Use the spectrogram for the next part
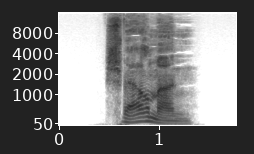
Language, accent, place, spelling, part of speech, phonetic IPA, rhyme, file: German, Germany, Berlin, Schwärmern, noun, [ˈʃvɛʁmɐn], -ɛʁmɐn, De-Schwärmern.ogg
- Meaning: dative plural of Schwärmer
